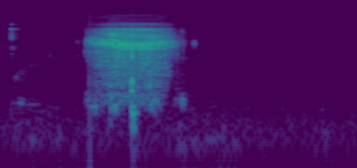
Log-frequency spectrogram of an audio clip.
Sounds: Sniff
